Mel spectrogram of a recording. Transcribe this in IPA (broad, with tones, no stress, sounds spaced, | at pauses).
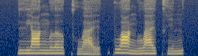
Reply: l j ɑ˦ ŋ l ɤ˦ t̪ʰ w a̰˨˩ ɪ̯ | p w ɑ˥˨ ŋ l w a˦ ɪ̯ t̪ʰ i˨˦ n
